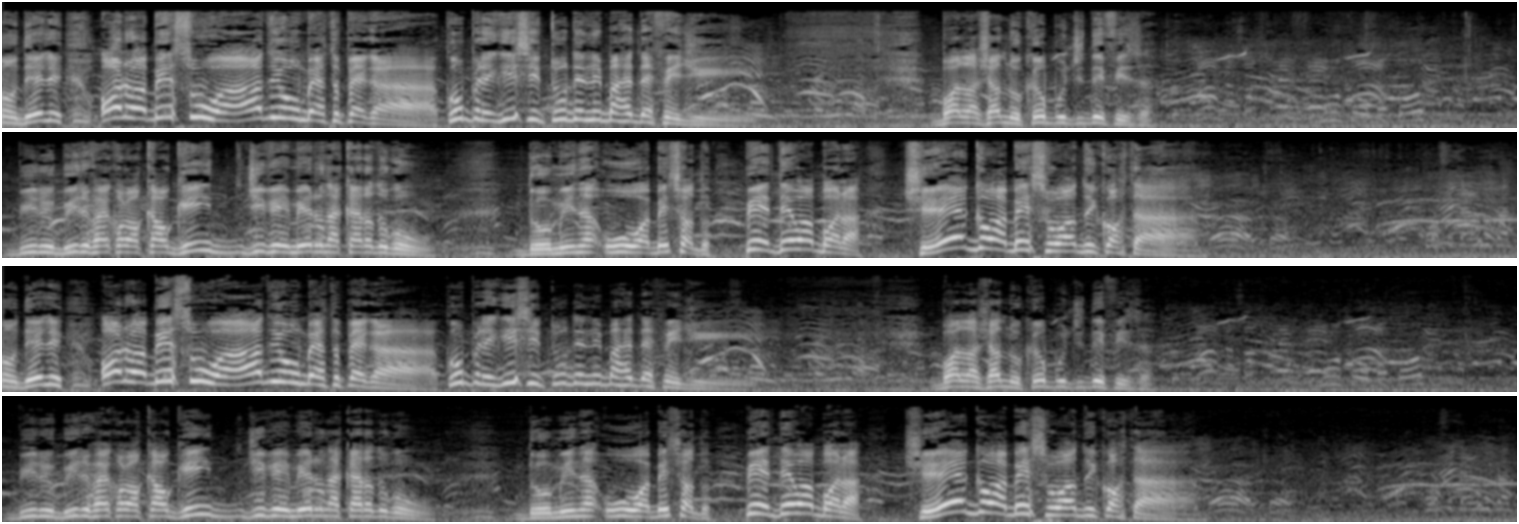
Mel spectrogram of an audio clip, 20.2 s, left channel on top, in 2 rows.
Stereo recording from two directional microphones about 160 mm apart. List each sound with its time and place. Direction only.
0.0 s speech: 5° left (ahead or behind)
3.6 s a man's voice: 30° left (ahead or behind)
4.5 s speech: 10° left (ahead or behind)
5.9 s a man's voice: 5° left (ahead or behind)
10.2 s speech: 15° right (ahead or behind)
10.5 s a man's voice: centre (ahead or behind)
